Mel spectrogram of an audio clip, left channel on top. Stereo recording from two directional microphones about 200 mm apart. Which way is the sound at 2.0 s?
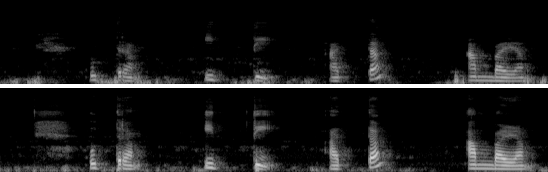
25° right (ahead or behind).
